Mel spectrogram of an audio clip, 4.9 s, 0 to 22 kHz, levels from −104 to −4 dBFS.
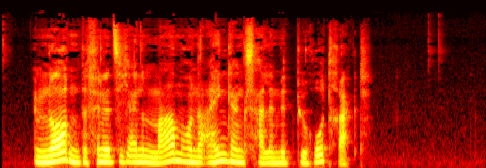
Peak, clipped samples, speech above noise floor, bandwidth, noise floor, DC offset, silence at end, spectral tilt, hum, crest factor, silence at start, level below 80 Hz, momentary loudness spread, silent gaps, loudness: -2 dBFS; under 0.1%; 50 dB; 13.5 kHz; -70 dBFS; under 0.1%; 1.2 s; -6 dB/octave; none; 20 dB; 0.35 s; -60 dBFS; 10 LU; none; -21 LUFS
